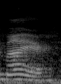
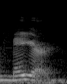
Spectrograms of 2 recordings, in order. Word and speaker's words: Mayer: that but yeah oscar meyer i've always remembered spelled m-e-y-e-r and meyer and it turns out that it's been oscar mayer the entire time pronounced mayor and m-a-y-e-r yeah go look at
